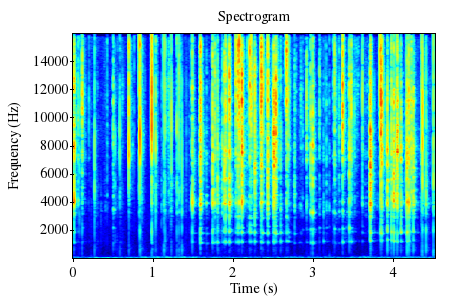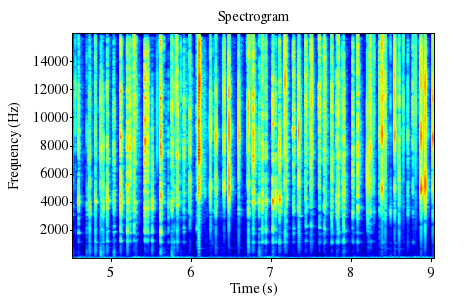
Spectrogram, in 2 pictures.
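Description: Long nails tap fast on a metal hairspray can, making a dense run of sharp, bright clicks with almost no ring. The taps blur together in a steady rattling stream, with a faint low rumble underneath.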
